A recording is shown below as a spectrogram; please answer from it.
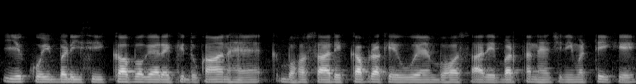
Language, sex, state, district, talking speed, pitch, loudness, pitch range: Hindi, male, Madhya Pradesh, Katni, 205 wpm, 115 Hz, -21 LUFS, 110-120 Hz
